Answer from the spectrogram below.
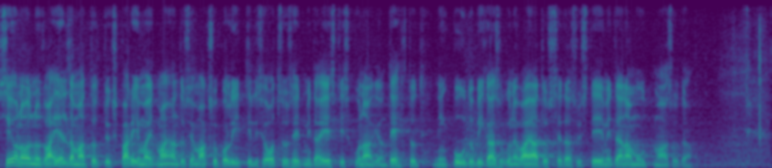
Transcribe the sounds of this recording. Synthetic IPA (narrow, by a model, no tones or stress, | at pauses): se̞ːo̞no̞lnud̪vɑje̞ld̪ɑmɑt̪ːˑult̪ːˑykspɑɾimɑjd̪̥mɑjɑnd̪̥usjɑmɑksupo̞liːt̪ilisio̞t̪suse̞jd̪̥̚mid̪ɑe̞ːst̪iskunɑ̰ɡ̥io̞nt̪e̞ht̪ud̪̥niŋɡ̥̚puːd̪ubiɡ̥ɑsuɡ̥une̞vɑjɑd̪̥usːe̞d̪̥ɑsyst̪e̞̰ːmit̪ænɑmuːt̪ːˑmɑ̰ɑ̰sṵd̪̥ɑ̰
